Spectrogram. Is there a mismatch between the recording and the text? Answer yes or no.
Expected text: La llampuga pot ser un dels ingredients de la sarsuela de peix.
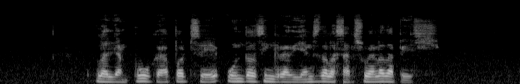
no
